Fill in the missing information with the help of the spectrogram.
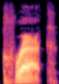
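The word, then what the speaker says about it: craic: love the idea of musicals so much it's pronounced crack it is I knew what it meant but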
